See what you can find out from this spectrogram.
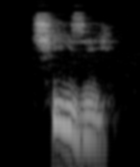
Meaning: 1. Of or relating to cheese 2. Resembling or containing cheese 3. Overdramatic, excessively emotional or clichéd, trite, contrived 4. Cheap, of poor quality
- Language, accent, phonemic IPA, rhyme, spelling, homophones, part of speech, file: English, Southern England, /ˈt͡ʃiːzi/, -iːzi, cheesy, cheezie, adjective, LL-Q1860 (eng)-cheesy.wav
